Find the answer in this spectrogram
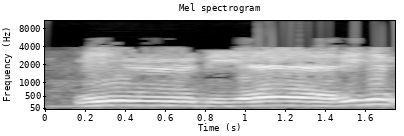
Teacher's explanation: اخفاء ومعه غنة ومقدار حركتين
